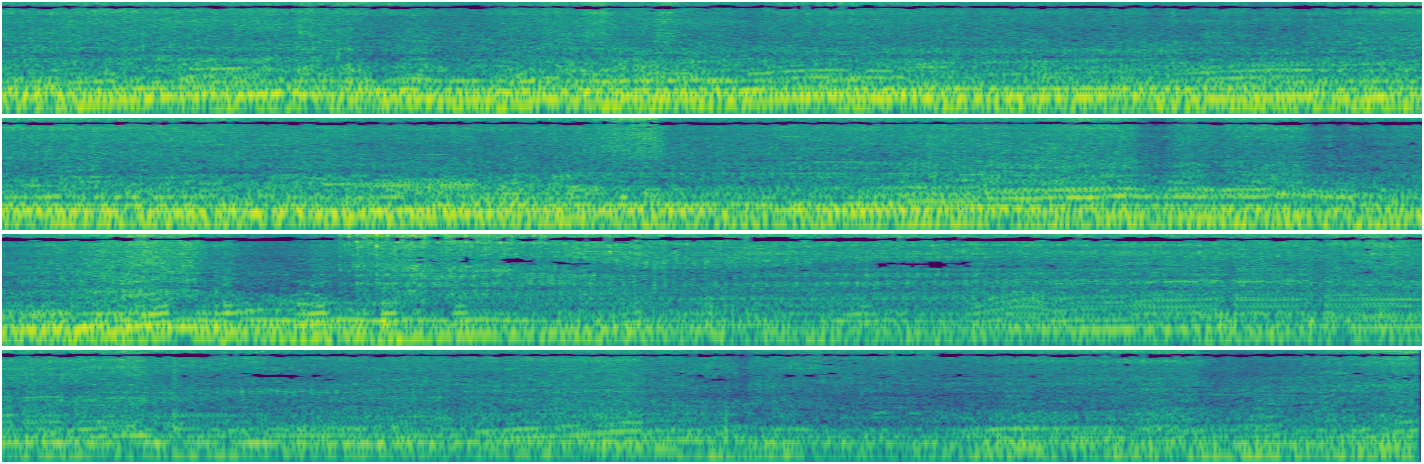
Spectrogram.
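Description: Several demolition derby minivans' engines running loud together, revving up and down over one another. A couple of sharp noises cut through around the middle, and the engines ease off a little after that.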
